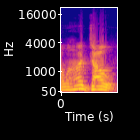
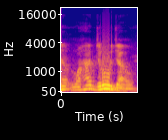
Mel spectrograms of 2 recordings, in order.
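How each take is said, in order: First: Said in the usual way. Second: "ज़रूर" slow and firm, falling at the end; stress on ज़रूर. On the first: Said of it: "या". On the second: Shown as a demonstration. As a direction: drive home "ज़रूर" as an order. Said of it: "जोर दे के बोलें". ("ज़रूर" पर धीमा, ज़ोरदार बल)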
